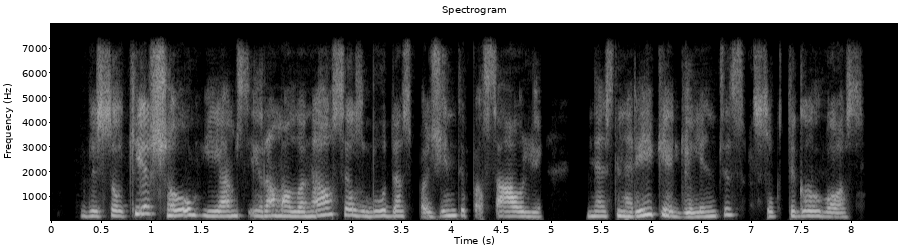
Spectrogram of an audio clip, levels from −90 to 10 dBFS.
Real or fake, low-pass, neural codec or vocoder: fake; 7.2 kHz; codec, 24 kHz, 1.5 kbps, HILCodec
